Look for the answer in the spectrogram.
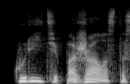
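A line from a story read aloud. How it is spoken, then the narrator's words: Magnanimous yet crushed voice. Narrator (Russian): сказала она великодушным и вместе убитым голосом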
